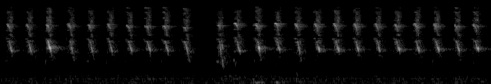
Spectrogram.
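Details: Pet guinea pig named Gureum, indoors, making a bird-like chirp said to mean it feels good: rapid bright chirps, about two and a half per second, with a short break near the middle before the series resumes.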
